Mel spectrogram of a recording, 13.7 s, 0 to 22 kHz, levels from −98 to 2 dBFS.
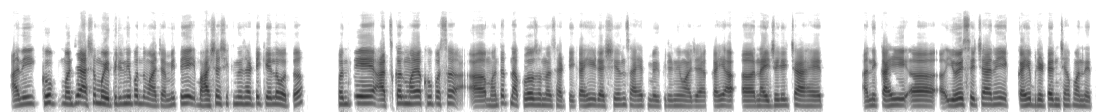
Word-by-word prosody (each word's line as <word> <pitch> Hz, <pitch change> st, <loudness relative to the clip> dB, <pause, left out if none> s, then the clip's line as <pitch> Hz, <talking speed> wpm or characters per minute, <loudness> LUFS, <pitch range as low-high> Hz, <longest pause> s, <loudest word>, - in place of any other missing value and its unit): आणि 205 Hz, +7 st, 0 dB
खूप 235 Hz, -1 st, +2 dB
म्हणजे 210 Hz, +3 st, +1 dB
अशा 220 Hz, +3 st, +4 dB
मैत्रिणी 215 Hz, 0 st, +1 dB
पण 225 Hz, -2 st, -4 dB
माझ्या 165 Hz, -3 st, -1 dB
मी 190 Hz, -, -6 dB
ते 220 Hz, -1 st, +4 dB
भाषा 170 Hz, +5 st, +2 dB
शिकण्यासाठी 215 Hz, 0 st, -4 dB
केलं 205 Hz, 0 st, 0 dB
होतं. -, -, 0 dB, 0.5 s
पण 205 Hz, 0 st, -1 dB
ते 225 Hz, 0 st, +7 dB
आजकाल 220 Hz, +3 st, +2 dB
माझ्या 220 Hz, 0 st, +3 dB
खूप 220 Hz, 0 st, -7 dB
असं 210 Hz, -8 st, 0 dB
म्हणतात 170 Hz, +8 st, -5 dB
ना -, -, +2 dB
अ, -, -, -1 dB
क्लोज 185 Hz, 0 st, +1 dB
होण्यासाठी, 165 Hz, -3 st, -5 dB
काही 170 Hz, +2 st, -1 dB
रशियन्स 180 Hz, +3 st, -3 dB
आहेत 165 Hz, 0 st, -2 dB
मैत्रिणी 160 Hz, +1 st, -8 dB
माझ्या 155 Hz, 0 st, -3 dB
काही 160 Hz, +1 st, -1 dB
अ, 155 Hz, -1 st, +2 dB
नायजेरियाच्या 170 Hz, +2 st, +1 dB
आहेत. 160 Hz, 0 st, 0 dB, 0.5 s
आणि 165 Hz, +4 st, -2 dB
काही 175 Hz, +2 st, +4 dB
अ, 160 Hz, -1 st, +3 dB, 0.2 s
यू-एस-एच्या 190 Hz, +3 st, +2 dB
आणि 195 Hz, 0 st, 0 dB, 0.2 s
काही 170 Hz, +2 st, +4 dB
ब्रिटनच्या 175 Hz, +1 st, 0 dB
पण 170 Hz, -2 st, -5 dB
आहेत. 150 Hz, -, -4 dB
180 Hz, 185 wpm, -26 LUFS, 160-210 Hz, 0.5 s, ते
